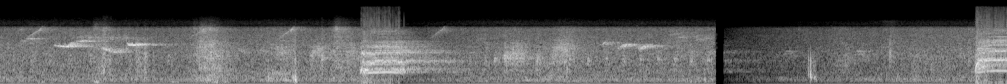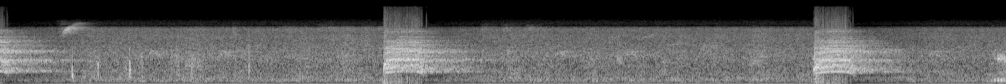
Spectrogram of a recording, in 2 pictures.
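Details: Barking deer in Cambodia giving loud, harsh, barking calls, repeated roughly every four to five seconds, over steady background chirping and trilling from birds and insects, with an abrupt cut partway through.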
